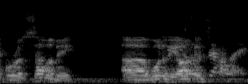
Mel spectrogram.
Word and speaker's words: Osemele: You mentioned in just passing Kelechi Olesemi, I believe that's how you pronounce his name, or Oselemi, one of the offense. Osemele, got an unusual name, an offensive line.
